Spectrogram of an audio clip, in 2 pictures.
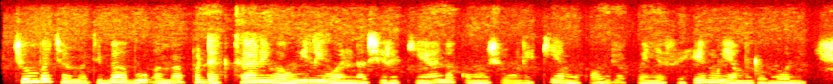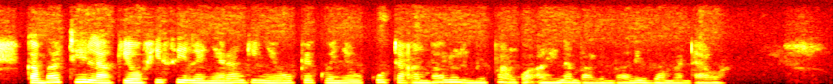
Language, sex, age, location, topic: Swahili, female, 25-35, Kisii, health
